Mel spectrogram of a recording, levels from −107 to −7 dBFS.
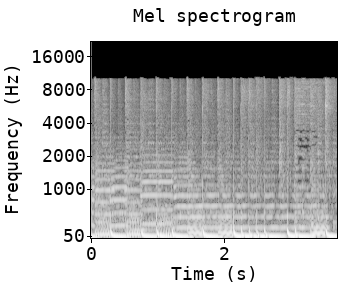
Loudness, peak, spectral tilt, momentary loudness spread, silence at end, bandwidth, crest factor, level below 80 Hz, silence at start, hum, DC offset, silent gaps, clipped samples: -16 LUFS; -2 dBFS; -5 dB/octave; 1 LU; 0 s; 11 kHz; 12 dB; -16 dBFS; 0 s; none; under 0.1%; none; under 0.1%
